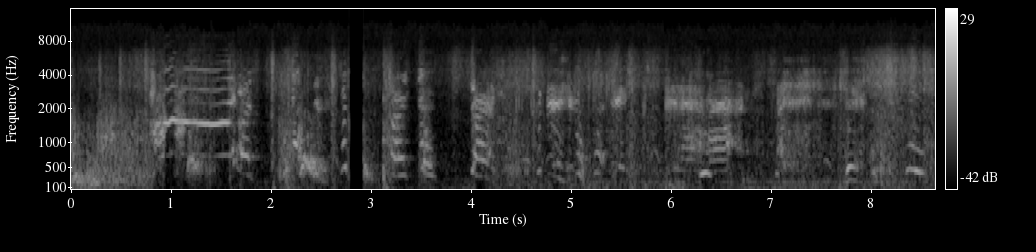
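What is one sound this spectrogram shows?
Two men grunt and strain as they struggle.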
